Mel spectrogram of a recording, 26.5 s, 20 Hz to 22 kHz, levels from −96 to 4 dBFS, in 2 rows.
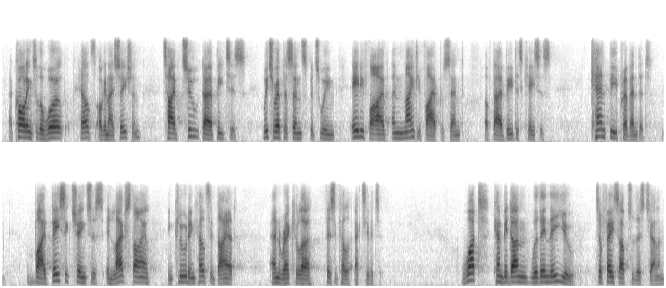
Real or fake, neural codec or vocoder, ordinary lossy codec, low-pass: fake; codec, 16 kHz, 0.7 kbps, FocalCodec; Opus, 16 kbps; 7.2 kHz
